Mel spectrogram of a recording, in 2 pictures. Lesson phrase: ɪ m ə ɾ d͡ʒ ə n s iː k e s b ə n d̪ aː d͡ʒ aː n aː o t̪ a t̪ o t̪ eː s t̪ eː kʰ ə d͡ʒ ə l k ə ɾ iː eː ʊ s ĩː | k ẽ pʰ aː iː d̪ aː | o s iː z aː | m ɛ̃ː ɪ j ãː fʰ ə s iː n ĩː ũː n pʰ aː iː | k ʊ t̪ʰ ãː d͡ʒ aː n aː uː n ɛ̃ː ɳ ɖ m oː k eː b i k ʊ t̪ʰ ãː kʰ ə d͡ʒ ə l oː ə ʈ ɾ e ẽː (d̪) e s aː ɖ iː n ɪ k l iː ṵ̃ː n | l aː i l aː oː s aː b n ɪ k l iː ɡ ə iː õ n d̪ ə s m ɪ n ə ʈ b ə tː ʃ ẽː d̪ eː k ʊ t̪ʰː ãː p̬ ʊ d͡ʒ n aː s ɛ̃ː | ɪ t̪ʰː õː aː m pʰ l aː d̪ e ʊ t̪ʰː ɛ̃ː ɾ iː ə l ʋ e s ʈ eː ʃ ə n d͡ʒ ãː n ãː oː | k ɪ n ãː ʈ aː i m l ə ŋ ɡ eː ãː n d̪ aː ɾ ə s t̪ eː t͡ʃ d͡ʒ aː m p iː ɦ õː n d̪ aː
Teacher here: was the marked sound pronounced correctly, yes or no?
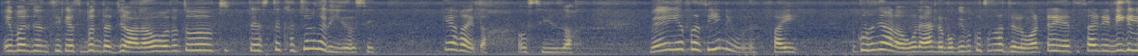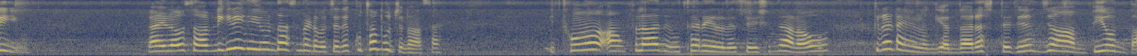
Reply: no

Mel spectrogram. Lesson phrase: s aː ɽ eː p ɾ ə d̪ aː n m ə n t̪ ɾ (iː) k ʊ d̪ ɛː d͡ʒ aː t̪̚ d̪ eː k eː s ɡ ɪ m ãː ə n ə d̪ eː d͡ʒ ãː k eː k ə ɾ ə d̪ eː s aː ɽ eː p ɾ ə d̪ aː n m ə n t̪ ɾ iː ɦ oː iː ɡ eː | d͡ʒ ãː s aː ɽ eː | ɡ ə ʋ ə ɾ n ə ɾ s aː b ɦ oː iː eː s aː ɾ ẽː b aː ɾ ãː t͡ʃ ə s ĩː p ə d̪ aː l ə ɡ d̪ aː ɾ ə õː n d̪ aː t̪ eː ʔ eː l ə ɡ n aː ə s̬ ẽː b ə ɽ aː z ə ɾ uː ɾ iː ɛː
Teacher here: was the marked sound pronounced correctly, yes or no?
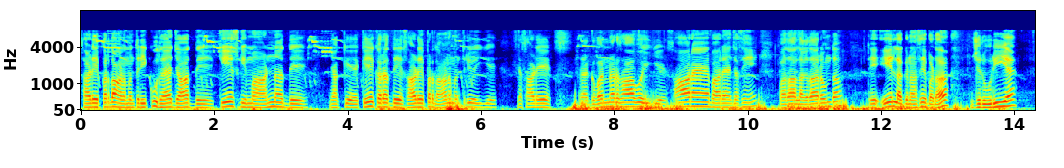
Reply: yes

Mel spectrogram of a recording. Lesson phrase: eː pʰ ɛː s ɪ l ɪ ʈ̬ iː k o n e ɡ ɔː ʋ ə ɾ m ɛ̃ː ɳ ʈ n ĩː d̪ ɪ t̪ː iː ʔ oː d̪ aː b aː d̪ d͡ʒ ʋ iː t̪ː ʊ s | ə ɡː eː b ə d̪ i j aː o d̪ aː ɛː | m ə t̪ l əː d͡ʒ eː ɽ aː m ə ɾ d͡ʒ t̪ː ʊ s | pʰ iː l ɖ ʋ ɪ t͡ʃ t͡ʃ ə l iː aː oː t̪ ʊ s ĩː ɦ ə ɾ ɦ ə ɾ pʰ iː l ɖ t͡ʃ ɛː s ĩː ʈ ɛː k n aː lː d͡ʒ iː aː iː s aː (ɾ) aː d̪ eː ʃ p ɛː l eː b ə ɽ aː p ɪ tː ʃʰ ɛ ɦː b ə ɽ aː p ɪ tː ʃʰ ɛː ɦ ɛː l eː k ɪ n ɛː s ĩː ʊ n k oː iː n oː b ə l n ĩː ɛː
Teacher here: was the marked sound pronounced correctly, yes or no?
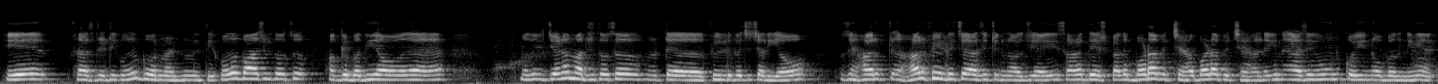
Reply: no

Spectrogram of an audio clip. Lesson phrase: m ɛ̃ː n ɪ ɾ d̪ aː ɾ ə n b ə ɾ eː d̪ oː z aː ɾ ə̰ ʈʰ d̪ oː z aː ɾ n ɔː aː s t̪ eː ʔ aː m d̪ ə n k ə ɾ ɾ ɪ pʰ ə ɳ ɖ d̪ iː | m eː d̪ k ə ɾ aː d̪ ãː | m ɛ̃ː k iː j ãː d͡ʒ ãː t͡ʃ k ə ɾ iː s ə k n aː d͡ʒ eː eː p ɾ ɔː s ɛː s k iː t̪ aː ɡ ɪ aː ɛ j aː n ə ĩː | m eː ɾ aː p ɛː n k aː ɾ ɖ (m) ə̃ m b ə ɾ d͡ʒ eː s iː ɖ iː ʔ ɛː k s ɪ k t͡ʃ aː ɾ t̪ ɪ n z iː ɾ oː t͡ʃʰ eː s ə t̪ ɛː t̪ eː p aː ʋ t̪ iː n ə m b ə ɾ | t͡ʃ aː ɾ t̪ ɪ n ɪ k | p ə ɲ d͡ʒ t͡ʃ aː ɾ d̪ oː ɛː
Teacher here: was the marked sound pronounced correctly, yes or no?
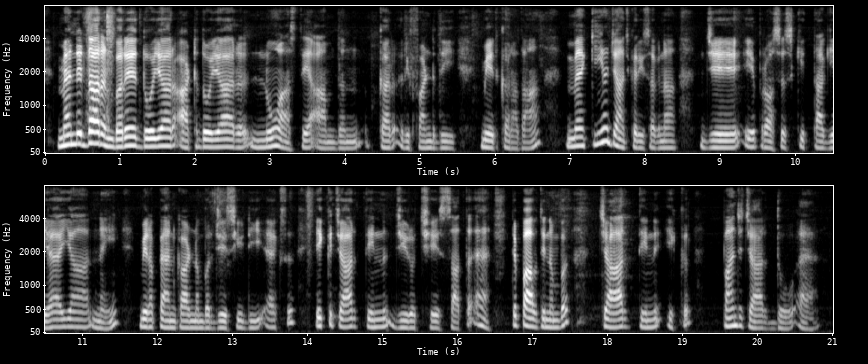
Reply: no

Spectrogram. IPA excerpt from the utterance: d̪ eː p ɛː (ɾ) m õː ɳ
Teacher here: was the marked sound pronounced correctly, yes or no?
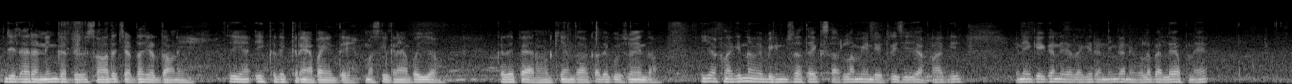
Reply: yes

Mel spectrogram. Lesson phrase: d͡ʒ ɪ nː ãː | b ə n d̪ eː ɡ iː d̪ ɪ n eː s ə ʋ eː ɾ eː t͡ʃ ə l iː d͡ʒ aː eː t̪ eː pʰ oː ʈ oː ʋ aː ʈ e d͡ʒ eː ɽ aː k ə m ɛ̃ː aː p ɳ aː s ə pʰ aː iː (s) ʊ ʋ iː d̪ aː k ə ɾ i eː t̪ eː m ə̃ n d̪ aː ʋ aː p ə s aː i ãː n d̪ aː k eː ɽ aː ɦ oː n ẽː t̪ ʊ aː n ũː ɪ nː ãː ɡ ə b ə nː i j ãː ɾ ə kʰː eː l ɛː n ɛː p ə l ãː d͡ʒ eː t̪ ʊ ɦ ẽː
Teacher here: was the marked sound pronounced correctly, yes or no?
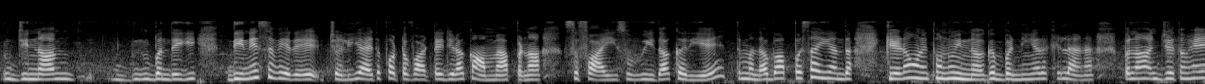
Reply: yes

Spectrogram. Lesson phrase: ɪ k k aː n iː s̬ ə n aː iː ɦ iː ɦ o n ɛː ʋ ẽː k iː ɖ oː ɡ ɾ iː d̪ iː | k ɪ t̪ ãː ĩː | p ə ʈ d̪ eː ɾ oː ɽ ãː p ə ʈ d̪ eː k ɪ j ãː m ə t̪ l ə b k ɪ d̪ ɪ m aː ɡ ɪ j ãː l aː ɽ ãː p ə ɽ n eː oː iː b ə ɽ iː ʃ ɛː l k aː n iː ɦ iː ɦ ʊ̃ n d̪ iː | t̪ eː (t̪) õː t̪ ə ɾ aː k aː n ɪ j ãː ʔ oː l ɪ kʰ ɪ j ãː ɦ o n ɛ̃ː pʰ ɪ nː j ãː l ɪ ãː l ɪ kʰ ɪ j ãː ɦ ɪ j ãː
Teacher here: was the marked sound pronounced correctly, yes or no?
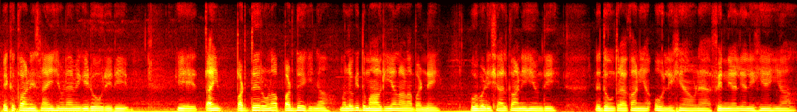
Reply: no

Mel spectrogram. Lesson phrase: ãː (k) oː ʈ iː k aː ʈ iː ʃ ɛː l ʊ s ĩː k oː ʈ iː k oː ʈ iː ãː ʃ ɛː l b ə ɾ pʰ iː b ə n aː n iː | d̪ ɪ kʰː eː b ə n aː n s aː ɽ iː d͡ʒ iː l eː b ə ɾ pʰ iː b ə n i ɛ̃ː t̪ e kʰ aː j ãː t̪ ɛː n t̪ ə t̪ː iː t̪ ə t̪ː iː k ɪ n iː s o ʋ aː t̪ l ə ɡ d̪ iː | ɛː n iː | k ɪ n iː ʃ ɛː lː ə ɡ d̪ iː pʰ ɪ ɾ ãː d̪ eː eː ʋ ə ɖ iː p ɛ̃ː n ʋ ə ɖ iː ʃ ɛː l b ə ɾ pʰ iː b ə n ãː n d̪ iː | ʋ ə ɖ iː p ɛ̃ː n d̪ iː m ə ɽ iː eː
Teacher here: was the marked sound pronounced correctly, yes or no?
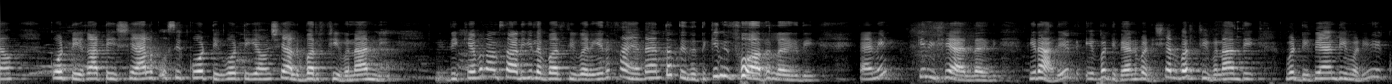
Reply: yes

